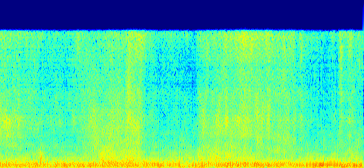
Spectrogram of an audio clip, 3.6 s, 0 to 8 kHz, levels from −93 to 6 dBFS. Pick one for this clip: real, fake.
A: fake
